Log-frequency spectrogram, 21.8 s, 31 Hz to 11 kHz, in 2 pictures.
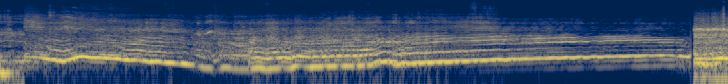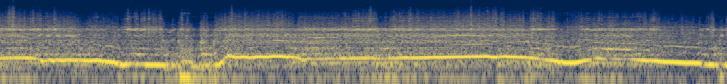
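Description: Renault Clio 2 rally car's engine at racing speed. For the first ten seconds it is heard more distantly, its note falling and climbing again as the car slows and accelerates. After a sudden cut it is loud, heard from inside the car, holding a high note with brief dips at gear changes.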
